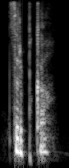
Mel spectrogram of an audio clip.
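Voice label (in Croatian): "crpka", Hrvatski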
